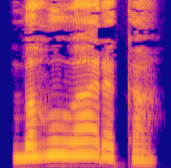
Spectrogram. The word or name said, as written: ಬಹುವಾರಕ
